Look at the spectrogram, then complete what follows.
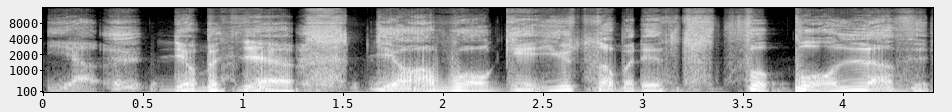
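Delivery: ogre-like character voice. Retelling a story about Shannon Sharpe talking to a woman named Michelle, ogre voice. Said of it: "sounding like an ogre in the room".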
